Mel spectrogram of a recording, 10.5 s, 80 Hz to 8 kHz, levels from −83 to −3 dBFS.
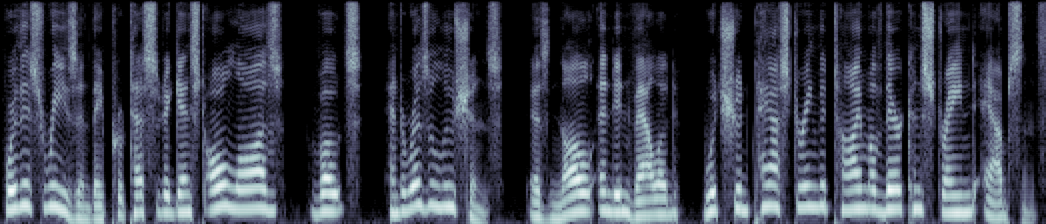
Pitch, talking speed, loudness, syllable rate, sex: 190 Hz, 145 wpm, -17 LUFS, 4.2 syllables/s, male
